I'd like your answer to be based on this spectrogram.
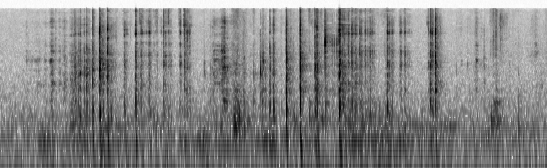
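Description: A box-cutter blade scrapes across the face of a solid purple soap bar held in the palm. It makes a quick series of short, crisp, bright scraping strokes with almost no low end. Each stroke stops dry, leaving a faint hiss between them.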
